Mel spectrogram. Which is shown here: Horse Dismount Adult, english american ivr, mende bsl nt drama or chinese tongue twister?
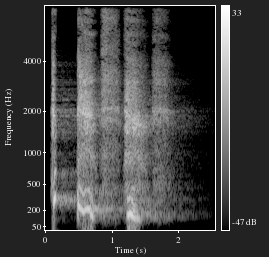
Horse Dismount Adult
